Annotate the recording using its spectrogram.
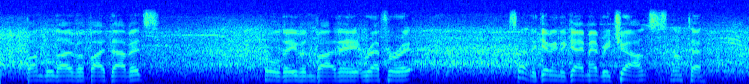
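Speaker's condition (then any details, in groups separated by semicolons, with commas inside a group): No condition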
